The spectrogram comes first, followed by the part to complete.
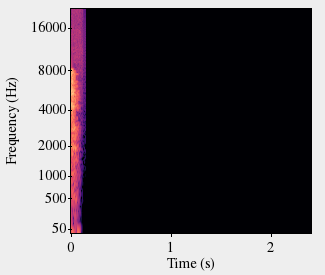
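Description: Near silence: dead digital silence, after the last trace of a spoken word cuts off at the very start.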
